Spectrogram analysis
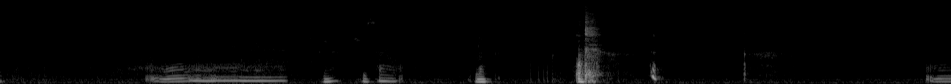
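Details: Female dog sleeping soundly beside her owner; one long, rattling snore, then several short snorts and snuffles in a quiet room; ordinary dog snoring.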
